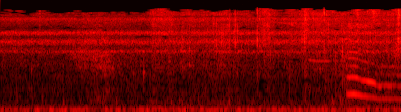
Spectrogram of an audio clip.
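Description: A young macaque gives one short call that falls in pitch, near the end, over a steady low rumble.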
